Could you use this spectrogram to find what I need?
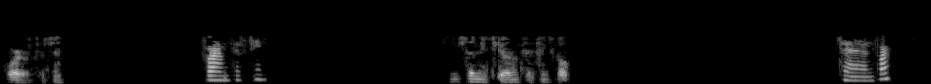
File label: Mesa PD Dispatch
